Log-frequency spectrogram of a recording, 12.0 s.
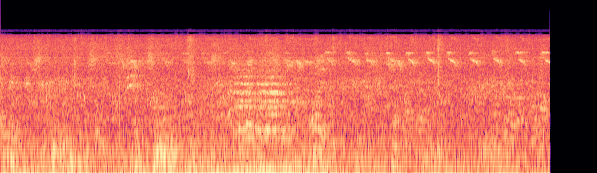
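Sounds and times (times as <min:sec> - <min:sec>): bird chirping: 0:01.6 - 0:11.0.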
